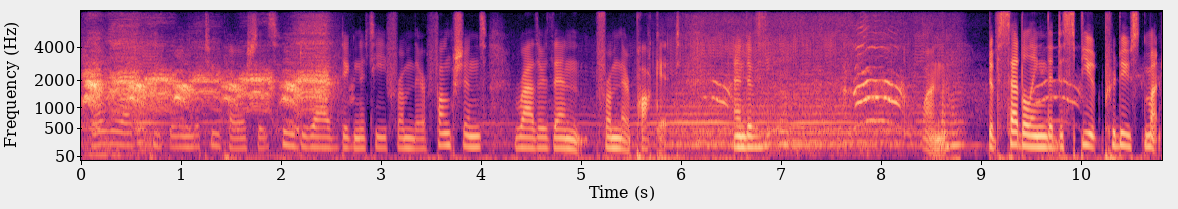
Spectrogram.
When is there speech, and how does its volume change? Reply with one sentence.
You can hear the speech from 0.0 to 6.9 s, getting louder; and briefly from 8.4 to 10.7 s.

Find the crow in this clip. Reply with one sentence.
You can hear the crow from 0.0 to 2.5 s and from 6.2 to 10.7 s.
